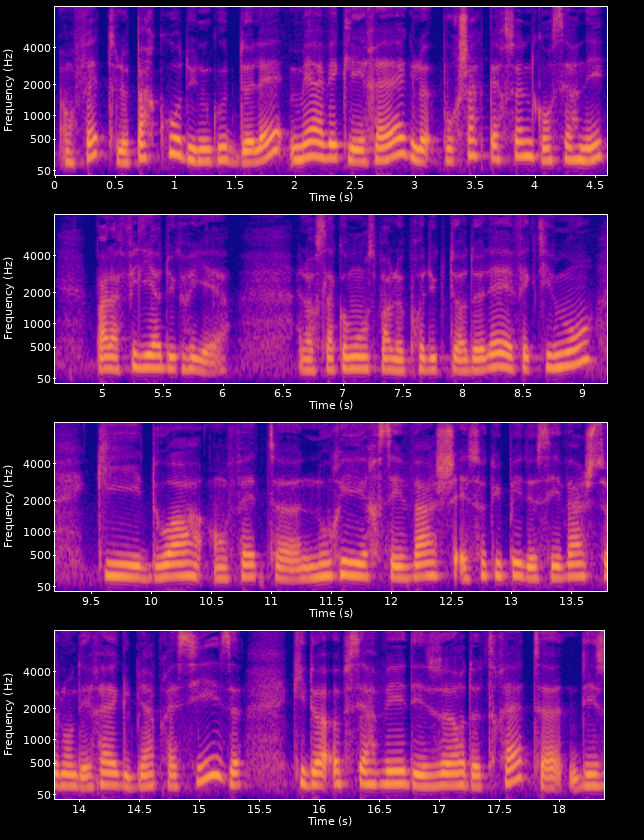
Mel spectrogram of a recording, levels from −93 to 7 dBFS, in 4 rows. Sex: female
